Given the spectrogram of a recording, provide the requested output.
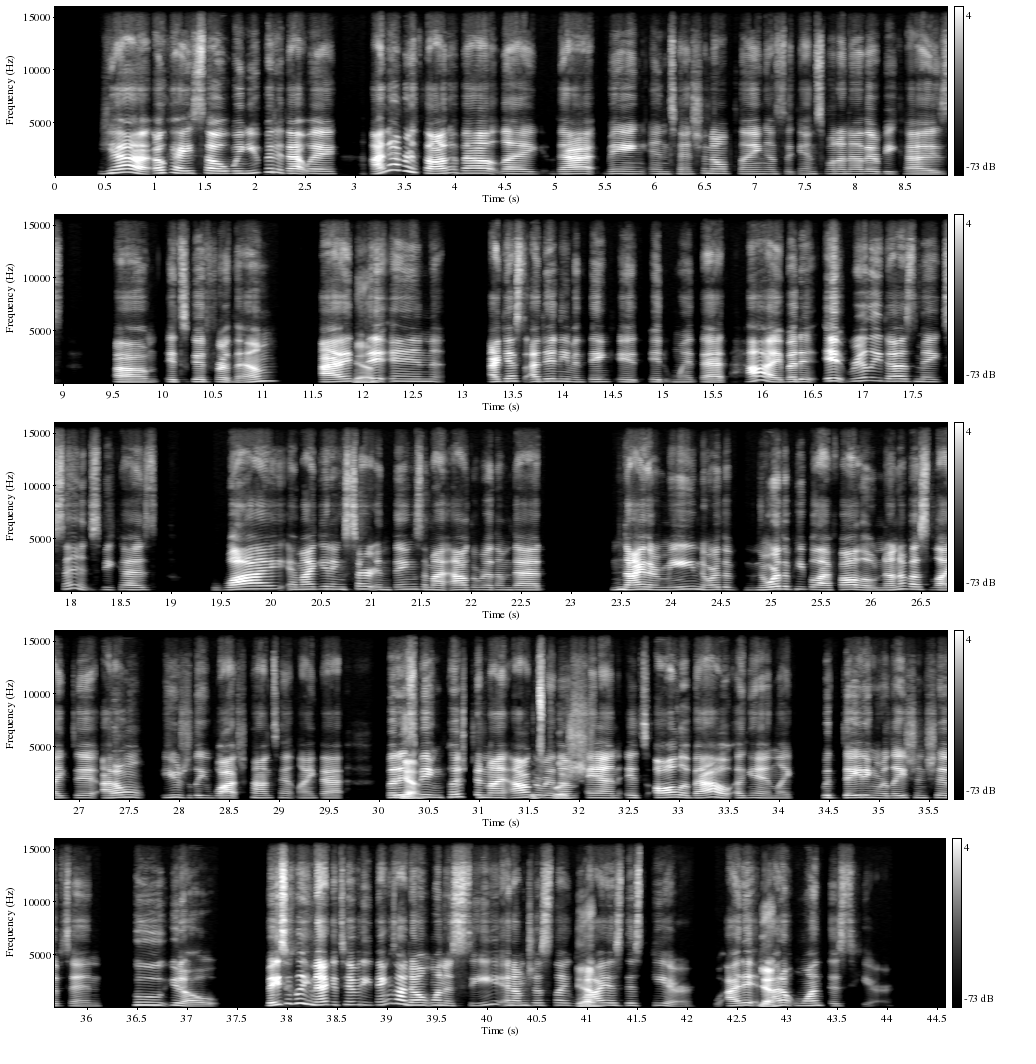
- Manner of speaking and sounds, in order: none
- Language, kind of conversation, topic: English, unstructured, How can I tell I'm holding someone else's expectations, not my own?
